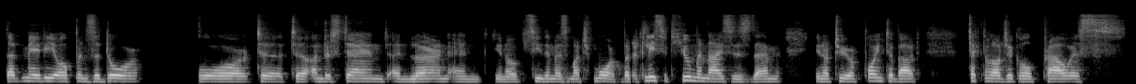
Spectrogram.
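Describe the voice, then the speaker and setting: A man's voice: medium pitch, level tone, moderate pace, a little mellow, dry recording. A man from India whose first language is Tamil, a journalist answering interview questions in a thoughtful, searching way with many restarts. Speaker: journalist guest.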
